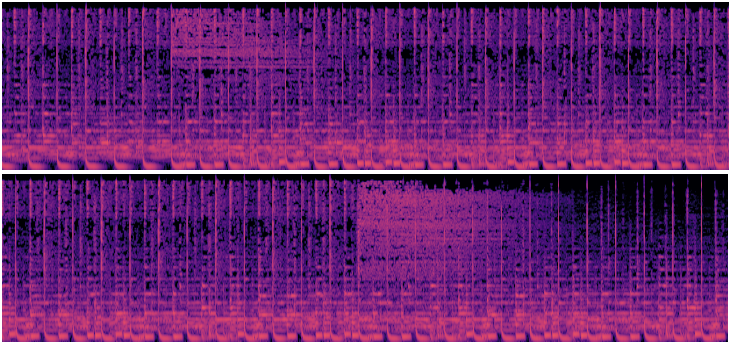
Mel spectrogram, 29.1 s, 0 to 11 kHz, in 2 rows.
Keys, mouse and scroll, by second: 1.2 click, 3.5 ctrl+l, 5.8 click, 7.9 alt+q, 9.8 click, 10.9 alt+q, 12.9 click, 13.3 middle click, 14.1 alt+q, 14.6 middle click, 15.5 click, 16.3 h, 16.8 shift+middle click, 17.1 middle click, 21.5 click, 21.9 shift+middle click, 22.3 middle click, 26.7 click, 27.9 alt+click, 27.9 alt+middle click.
